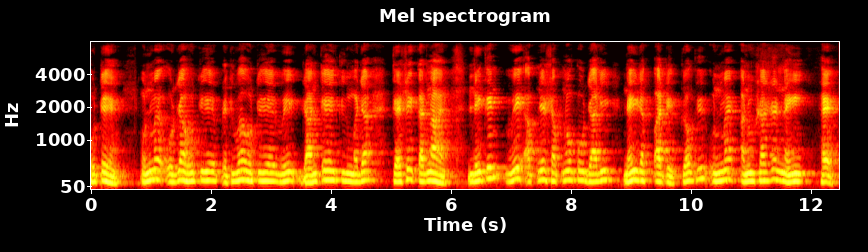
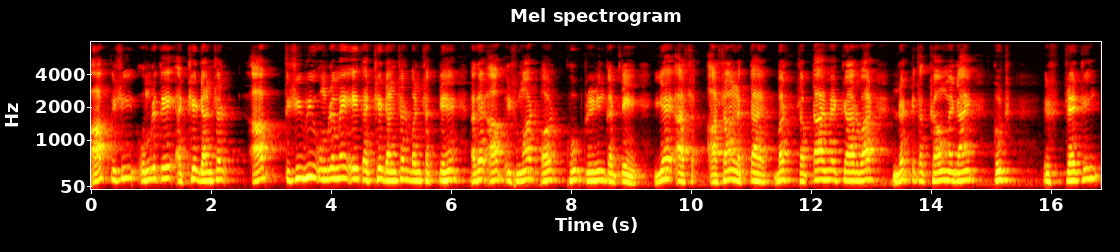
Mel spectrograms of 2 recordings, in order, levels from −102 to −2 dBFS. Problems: none marked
